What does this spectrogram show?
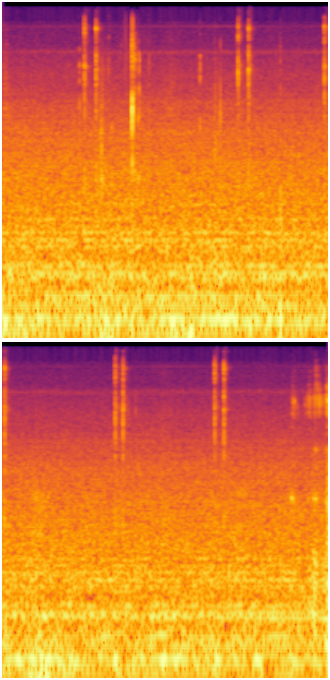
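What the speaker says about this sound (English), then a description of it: "Sorry for the clicking noise." Faint, irregular clicks scattered over a low steady hum, light ticking like keys or a mouse, close to the microphone and never loud.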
